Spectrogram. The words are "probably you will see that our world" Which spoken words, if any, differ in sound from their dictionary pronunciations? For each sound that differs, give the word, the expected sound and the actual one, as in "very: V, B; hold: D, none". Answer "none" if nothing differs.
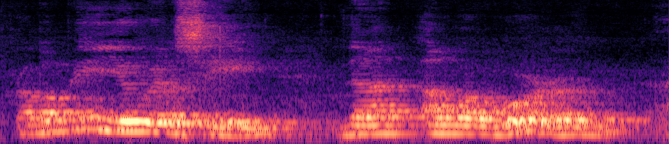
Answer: our: R, L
